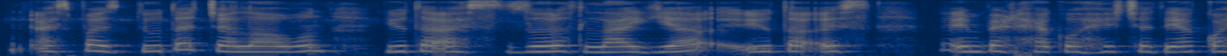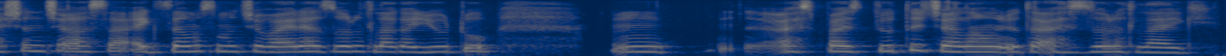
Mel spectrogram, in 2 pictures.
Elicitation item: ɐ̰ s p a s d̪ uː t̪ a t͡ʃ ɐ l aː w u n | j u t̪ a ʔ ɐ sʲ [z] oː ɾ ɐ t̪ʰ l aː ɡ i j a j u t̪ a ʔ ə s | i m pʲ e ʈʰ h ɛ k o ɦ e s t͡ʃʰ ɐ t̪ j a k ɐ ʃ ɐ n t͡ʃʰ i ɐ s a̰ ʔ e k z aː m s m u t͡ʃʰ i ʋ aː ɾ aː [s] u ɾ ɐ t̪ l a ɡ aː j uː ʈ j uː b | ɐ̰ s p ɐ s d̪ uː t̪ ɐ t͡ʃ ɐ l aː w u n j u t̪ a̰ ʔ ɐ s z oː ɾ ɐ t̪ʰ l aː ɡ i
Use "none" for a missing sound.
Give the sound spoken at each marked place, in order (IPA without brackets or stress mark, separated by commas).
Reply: z, z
